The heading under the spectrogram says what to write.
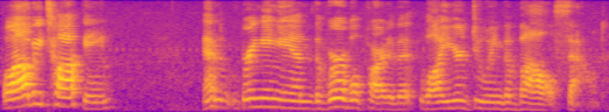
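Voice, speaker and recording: A woman guides a small group through a sound-healing exercise, chanting drawn-out vowel sounds. She intones invocations to the directions and explains the steps casually, with fillers and restarts. Her voice sits in a middle range and is picked up from some distance away from the microphone. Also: medium pitch. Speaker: workshop leader. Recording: voice from far off the mic.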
